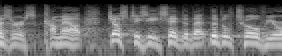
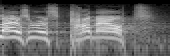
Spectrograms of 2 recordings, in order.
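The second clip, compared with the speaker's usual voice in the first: loud, high, booming, commanding cry; 13 semitones higher, 5 dB louder than usual. Retelling Jesus calling Lazarus out before the sisters, retelling a loud mega-voice call. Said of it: "He said loudly with a mega voice".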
